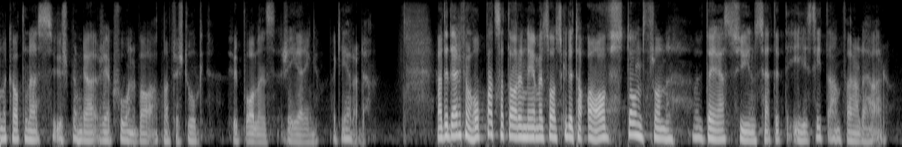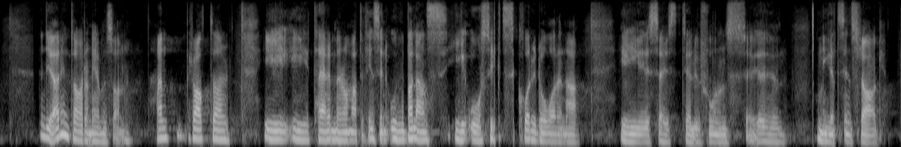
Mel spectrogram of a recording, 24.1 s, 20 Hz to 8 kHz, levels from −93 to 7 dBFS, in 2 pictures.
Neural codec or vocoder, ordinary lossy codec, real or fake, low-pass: codec, 16 kHz, 2 kbps, FreqCodec, larger model; none; fake; none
